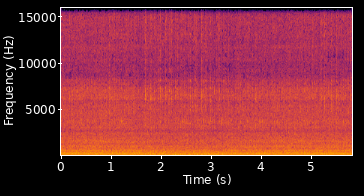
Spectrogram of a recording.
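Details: Yard Machine snowblower small single-cylinder engine, bought locked up, flywheel teeth suspected ground down so converted to pull start, after adjustment: steady, even running with no misses, surging or knocking; sounds healthy.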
